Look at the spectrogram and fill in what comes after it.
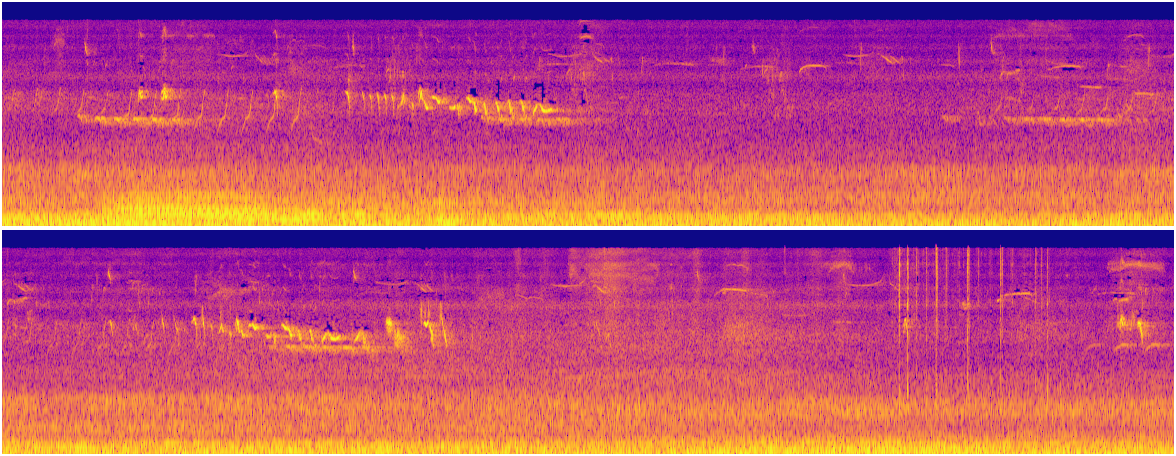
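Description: A songbird singing short trilled phrases in two bouts about ten seconds apart, over a faint steady low rumble. A few light clicks come near the end as the fidget spinner is handled.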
